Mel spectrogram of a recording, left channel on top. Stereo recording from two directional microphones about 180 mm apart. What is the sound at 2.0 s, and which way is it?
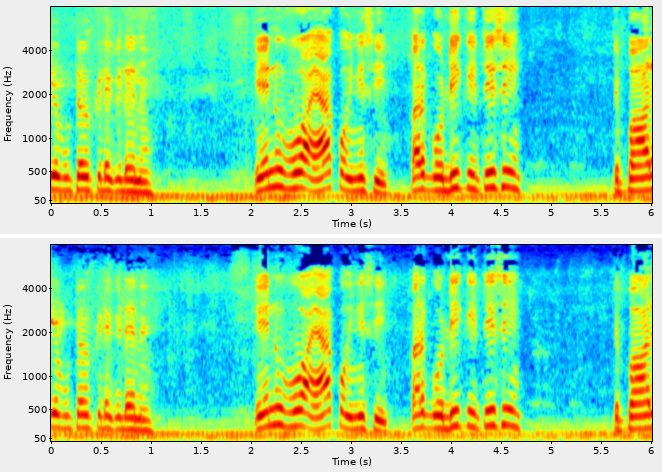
Speech, 35° left (ahead or behind).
